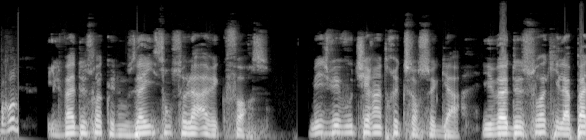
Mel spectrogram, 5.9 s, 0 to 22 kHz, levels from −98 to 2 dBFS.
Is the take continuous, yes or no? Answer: yes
